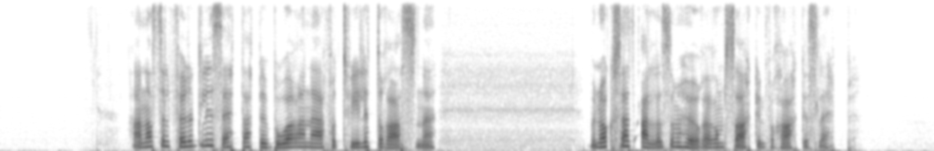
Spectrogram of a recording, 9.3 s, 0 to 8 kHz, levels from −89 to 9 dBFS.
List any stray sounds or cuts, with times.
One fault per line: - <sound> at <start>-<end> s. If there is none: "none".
none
